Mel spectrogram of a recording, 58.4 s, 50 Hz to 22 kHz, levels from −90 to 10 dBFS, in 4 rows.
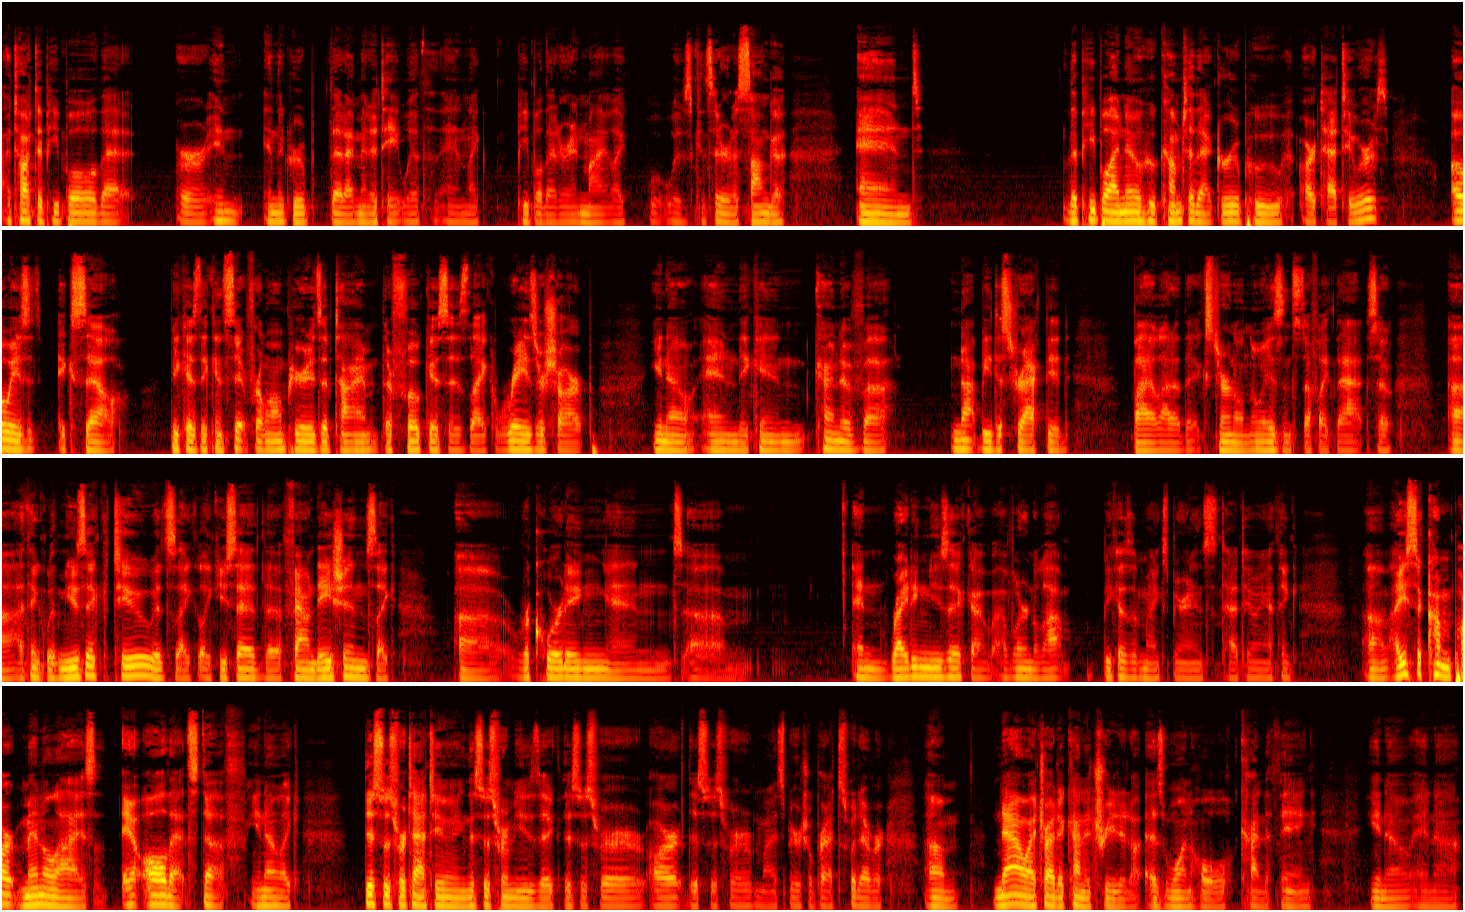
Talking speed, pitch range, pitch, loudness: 165 wpm, 100-115 Hz, 105 Hz, -26 LUFS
